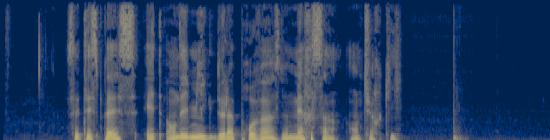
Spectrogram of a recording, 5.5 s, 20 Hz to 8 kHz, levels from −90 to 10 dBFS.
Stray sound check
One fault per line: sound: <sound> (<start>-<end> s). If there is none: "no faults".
sound: thud (4.5-4.7 s)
